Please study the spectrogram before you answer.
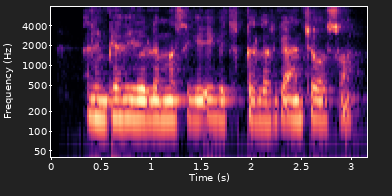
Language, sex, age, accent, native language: Uzbek, male, 18-24, Buxoro, Uzbek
